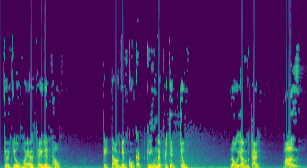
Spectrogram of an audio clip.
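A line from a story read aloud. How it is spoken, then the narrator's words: Through bared teeth, growling. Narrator (Vietnamese): nhe hàm răng ra mà gằn giọng nói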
